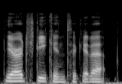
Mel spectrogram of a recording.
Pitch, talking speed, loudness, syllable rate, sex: 135 Hz, 245 wpm, -18 LUFS, 6.3 syllables/s, male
